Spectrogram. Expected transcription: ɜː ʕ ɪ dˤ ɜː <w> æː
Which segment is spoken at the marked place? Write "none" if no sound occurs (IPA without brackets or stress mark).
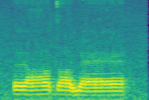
w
